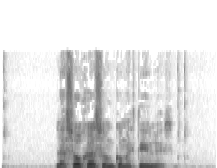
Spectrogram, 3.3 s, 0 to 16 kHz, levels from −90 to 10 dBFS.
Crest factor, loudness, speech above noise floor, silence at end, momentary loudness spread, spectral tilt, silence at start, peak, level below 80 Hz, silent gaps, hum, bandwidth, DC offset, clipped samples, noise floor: 20 dB; -21 LUFS; 43 dB; 0.7 s; 16 LU; -5.5 dB/octave; 0.85 s; -4 dBFS; -46 dBFS; none; none; 11.5 kHz; under 0.1%; under 0.1%; -63 dBFS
